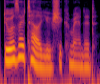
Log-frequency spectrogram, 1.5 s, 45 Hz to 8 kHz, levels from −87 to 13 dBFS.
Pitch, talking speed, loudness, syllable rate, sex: 160 Hz, 280 wpm, -18 LUFS, 6.4 syllables/s, female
